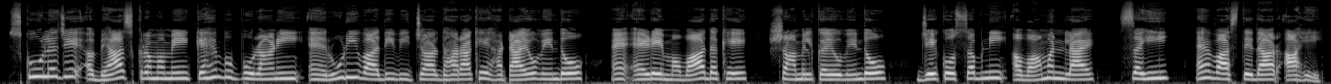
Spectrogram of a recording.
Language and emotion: Sindhi, neutral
